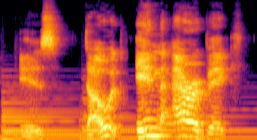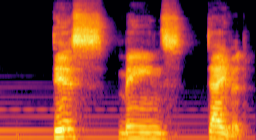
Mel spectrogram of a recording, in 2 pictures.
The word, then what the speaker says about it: Dawud: Even though this is pronounced Dawood, if that's referring to my artist name, we're actually just calling it Dawood, which is my last name.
